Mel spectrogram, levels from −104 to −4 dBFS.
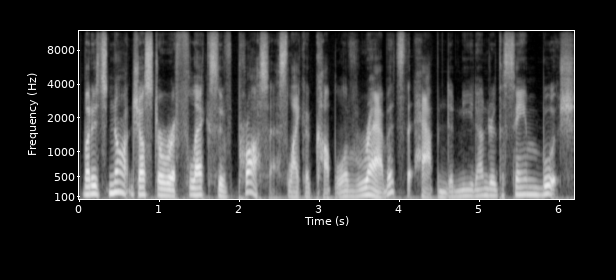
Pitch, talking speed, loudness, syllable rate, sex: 110 Hz, 195 wpm, -19 LUFS, 4.6 syllables/s, male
